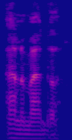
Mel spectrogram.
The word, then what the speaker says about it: Anomander: Anomander. Anomander, yeah. His full name's it's like Anomandaris, but Oh, humans can't possibly pronounce his name or something like that.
